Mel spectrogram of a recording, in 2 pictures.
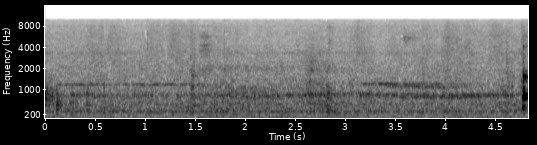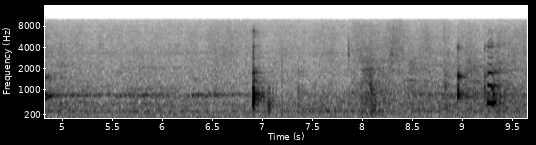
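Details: Hiccups in a 7-week-old baby: a few brief, sharp, irregularly spaced hiccup sounds with a steady hum from a quiet room behind.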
